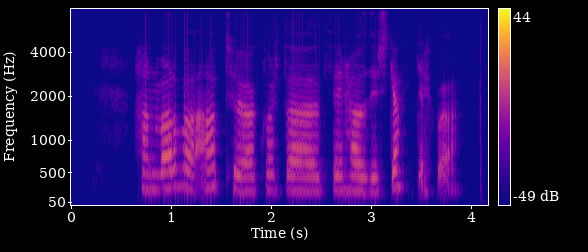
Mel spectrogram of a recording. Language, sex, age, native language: Icelandic, female, 13, Icelandic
